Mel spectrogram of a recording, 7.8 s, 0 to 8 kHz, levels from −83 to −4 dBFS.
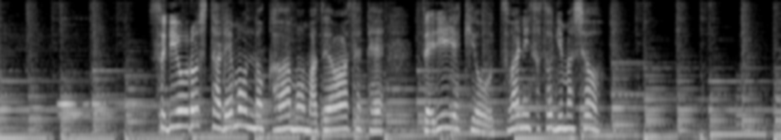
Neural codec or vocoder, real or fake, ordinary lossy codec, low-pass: none; real; none; none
